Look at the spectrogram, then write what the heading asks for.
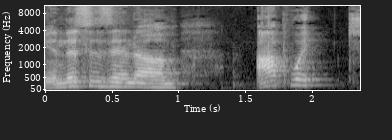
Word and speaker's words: Opwijk: And this is in um Opwijk Opwijk, Belgium. It's spelled o p w i j k. Now, you pronounce it. Opwijk.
